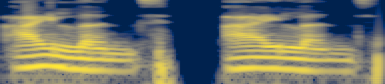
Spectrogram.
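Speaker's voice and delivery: "island" said EYE-land with a silent s; correct English "island". Shown as a demonstration. Teacher modelling "island" with no s sound for students. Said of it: "ela tá certinha com a pronúncia".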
